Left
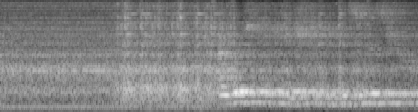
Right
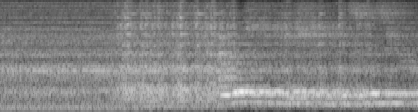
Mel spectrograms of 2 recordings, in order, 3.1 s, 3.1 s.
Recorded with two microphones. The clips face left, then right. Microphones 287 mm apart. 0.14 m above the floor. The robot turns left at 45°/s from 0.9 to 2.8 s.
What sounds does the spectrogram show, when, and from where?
1.6 s a woman speaking: 125° left, 1.6 m; by 3.0 s 75° left, 1.6 m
